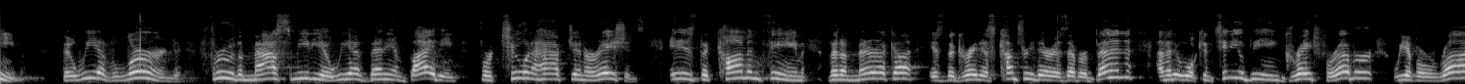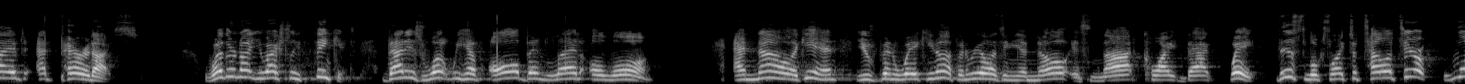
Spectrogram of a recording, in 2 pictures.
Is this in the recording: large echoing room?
yes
